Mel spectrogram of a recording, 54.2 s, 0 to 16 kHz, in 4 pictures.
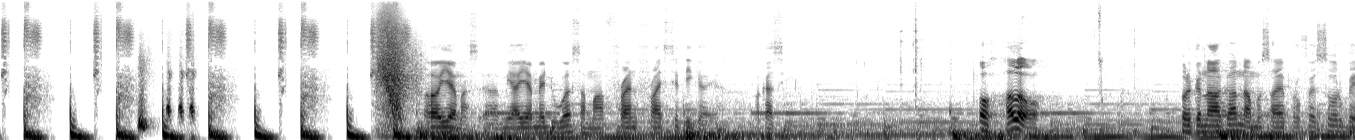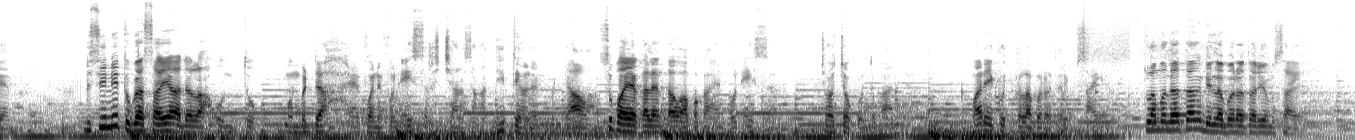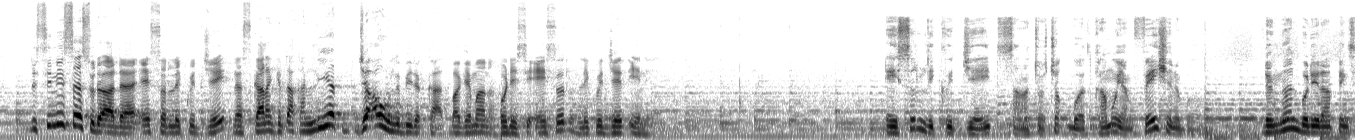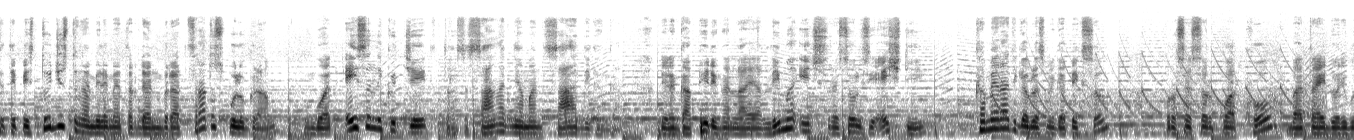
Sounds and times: Music: 0.0 - 54.1
Speech: 4.2 - 7.9, 11.8 - 13.8, 14.4 - 22.6, 23.3 - 26.6, 27.4 - 33.6, 36.0 - 51.8, 52.4 - 54.1.

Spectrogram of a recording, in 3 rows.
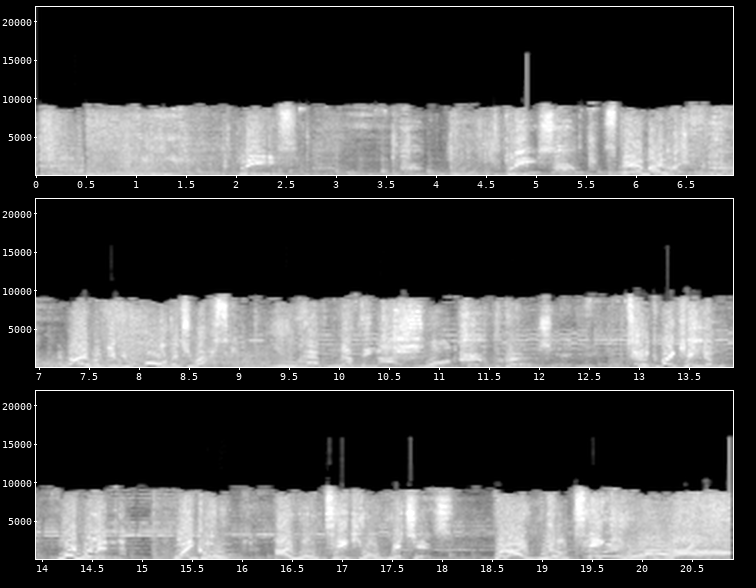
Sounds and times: Music: 0.0 - 20.9.

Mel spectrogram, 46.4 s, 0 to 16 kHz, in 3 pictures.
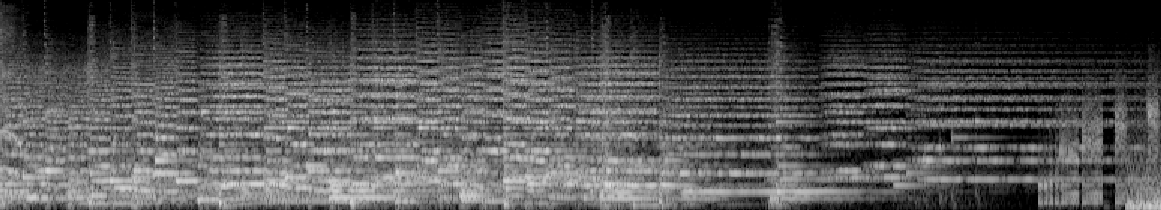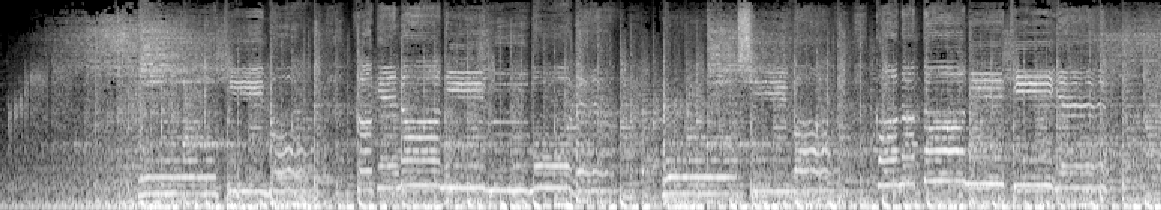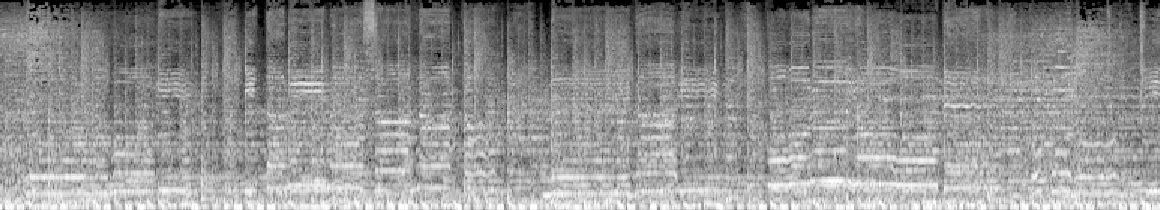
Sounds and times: Music: 0.0 - 46.4.

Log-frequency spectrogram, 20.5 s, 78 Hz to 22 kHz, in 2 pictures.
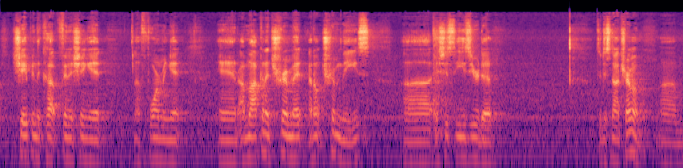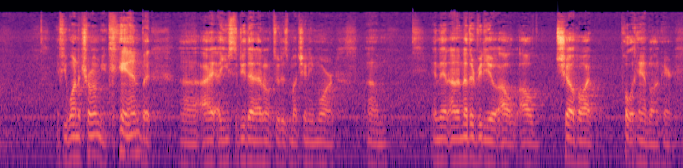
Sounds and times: Speech: 0.2 - 7.6, 9.0 - 10.3, 11.1 - 16.1, 16.7 - 20.4.

